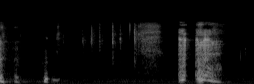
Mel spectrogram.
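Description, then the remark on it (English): Irregular clicks of typing on a computer keyboard, fairly quiet, with scattered taps giving way to a few louder, denser bursts of key clatter near the end. No one speaks. “Should have taken typing in high school.”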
